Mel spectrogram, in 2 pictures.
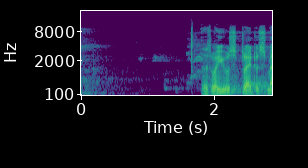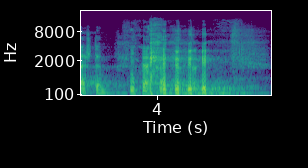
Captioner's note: both Laughs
